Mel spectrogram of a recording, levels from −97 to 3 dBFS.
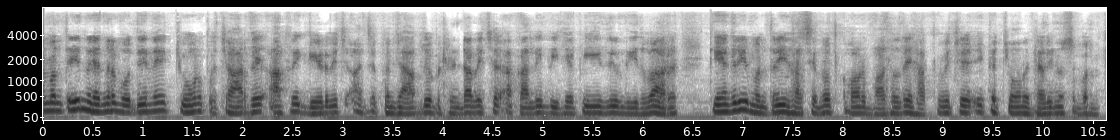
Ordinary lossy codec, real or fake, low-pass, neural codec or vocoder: AAC, 32 kbps; fake; 7.2 kHz; codec, 32 kHz, 1.9 kbps, SNAC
